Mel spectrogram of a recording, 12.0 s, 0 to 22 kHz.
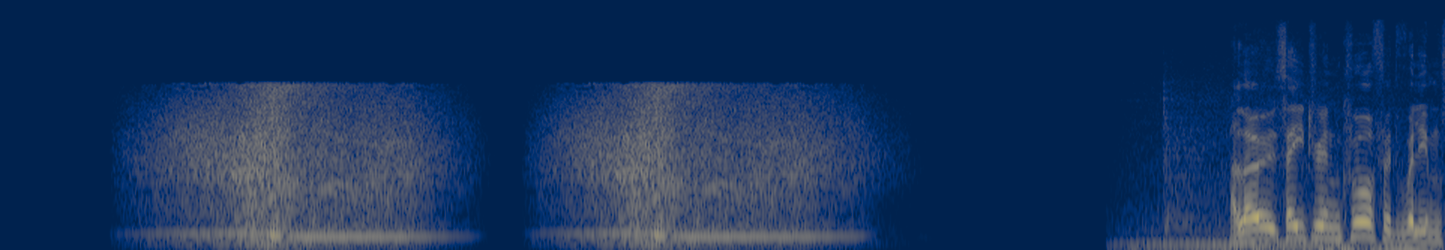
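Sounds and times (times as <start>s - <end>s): car driving past: 1.0s - 7.6s, 9.2s - 11.2s.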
